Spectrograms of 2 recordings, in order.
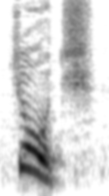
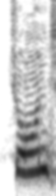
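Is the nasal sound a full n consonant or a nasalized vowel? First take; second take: nasalized vowel; full n. First: The vowel is nasalized with no n consonant. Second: It has a full n consonant before ch. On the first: The speaker calls it right. "यहाँ पर अनुनासिक की ध्वनि आ रही है" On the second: The speaker calls it wrong. "चोंच नहीं है"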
